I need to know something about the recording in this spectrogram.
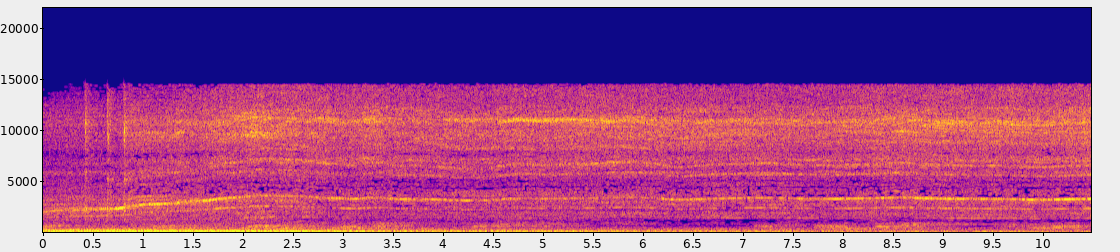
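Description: Nine Eagles Bravo SX small electric RC helicopter spooling up: a motor whine rising in pitch over the first two or three seconds, then holding steady over a low hum.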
